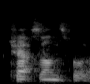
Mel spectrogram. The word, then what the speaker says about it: Trabzonspor: Yeah, he plays in the Turkish league now for Trabzonspor. I don't know how you say it. Trabzonspor. Trabzonspor, that's it.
